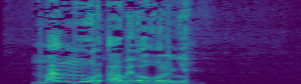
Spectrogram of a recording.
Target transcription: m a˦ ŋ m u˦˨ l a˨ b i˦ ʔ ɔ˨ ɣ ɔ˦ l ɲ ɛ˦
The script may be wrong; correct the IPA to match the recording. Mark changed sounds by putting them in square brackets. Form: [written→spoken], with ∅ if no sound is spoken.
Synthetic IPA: m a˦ ŋ m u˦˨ [l→ɾ] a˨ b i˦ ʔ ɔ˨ ɣ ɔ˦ l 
